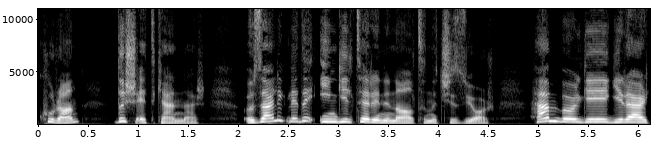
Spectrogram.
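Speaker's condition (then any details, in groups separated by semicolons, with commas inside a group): No condition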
